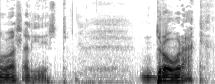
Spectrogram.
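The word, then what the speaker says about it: Dvořák: Dvorak o Dvorak. Borchak, se pronuncia Borchak, gracias.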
